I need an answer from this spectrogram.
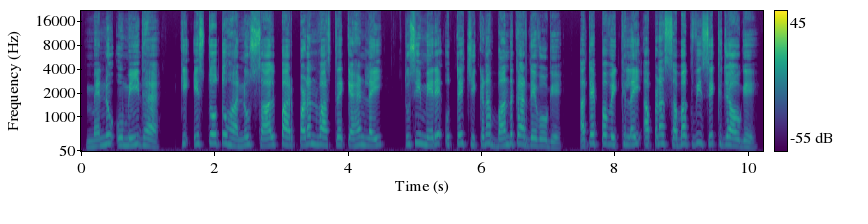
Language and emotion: Punjabi, disgusted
